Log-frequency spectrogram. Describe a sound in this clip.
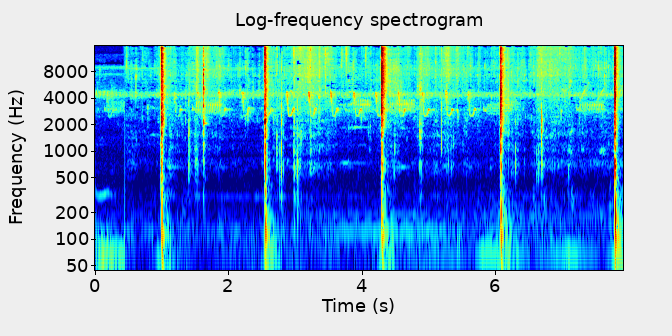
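A hoe thuds into dry soil again and again, close by.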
